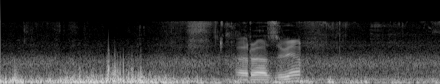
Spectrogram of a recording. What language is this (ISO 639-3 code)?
rus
